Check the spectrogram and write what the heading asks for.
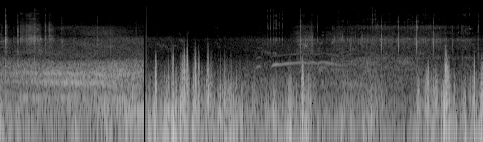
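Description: Wind buffeting the microphone for about two seconds, then a run of irregular knocks and bumps with a few short, faint voice sounds.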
